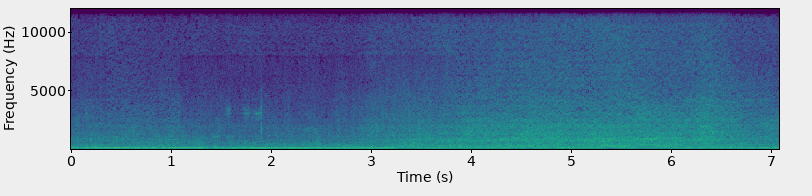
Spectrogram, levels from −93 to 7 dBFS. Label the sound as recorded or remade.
remade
